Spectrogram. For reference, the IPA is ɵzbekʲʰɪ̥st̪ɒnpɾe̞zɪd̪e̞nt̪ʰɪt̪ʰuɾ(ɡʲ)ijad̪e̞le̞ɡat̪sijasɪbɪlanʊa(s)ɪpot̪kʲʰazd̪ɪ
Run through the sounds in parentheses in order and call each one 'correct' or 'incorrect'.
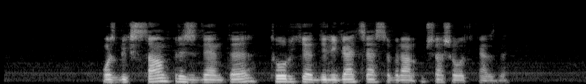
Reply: incorrect: kʲ, incorrect: ʃ

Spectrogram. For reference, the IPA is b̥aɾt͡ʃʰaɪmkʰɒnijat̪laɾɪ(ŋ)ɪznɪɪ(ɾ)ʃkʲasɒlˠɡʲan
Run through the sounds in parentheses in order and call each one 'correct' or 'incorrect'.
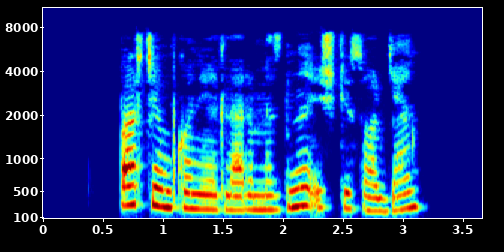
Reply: incorrect: m, incorrect: none

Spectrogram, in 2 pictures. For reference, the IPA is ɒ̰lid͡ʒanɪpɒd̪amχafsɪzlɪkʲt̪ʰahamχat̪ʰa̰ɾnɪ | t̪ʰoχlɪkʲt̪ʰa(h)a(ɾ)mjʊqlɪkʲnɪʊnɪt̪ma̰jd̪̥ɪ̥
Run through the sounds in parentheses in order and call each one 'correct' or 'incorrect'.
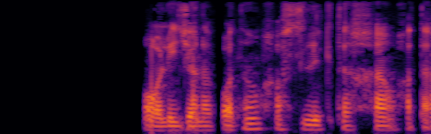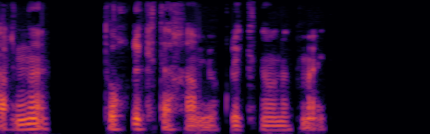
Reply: correct, incorrect: none

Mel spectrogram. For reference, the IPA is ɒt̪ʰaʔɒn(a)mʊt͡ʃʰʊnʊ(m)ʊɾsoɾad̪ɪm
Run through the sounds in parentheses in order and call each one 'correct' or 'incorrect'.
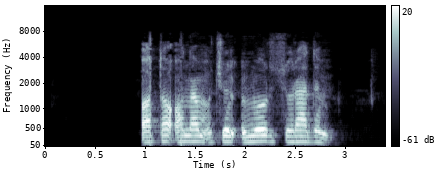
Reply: correct, correct

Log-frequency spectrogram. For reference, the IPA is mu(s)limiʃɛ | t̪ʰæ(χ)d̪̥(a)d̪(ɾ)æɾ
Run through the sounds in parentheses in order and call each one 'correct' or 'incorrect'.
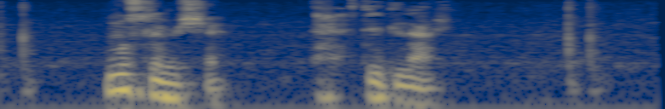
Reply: correct, incorrect: h, incorrect: i, incorrect: l

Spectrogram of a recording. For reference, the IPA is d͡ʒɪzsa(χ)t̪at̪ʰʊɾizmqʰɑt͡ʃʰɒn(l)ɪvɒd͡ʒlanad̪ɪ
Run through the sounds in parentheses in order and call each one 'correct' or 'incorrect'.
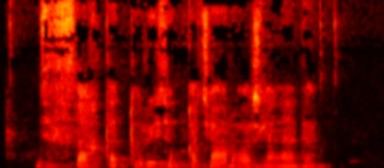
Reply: correct, incorrect: ɾ

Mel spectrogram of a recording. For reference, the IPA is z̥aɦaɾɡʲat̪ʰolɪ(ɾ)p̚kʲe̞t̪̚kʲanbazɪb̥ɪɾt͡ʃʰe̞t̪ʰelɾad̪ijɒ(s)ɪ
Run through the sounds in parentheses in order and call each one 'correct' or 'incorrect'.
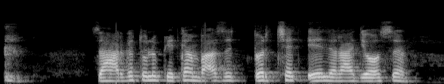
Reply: incorrect: none, correct

